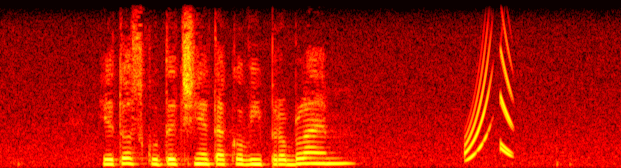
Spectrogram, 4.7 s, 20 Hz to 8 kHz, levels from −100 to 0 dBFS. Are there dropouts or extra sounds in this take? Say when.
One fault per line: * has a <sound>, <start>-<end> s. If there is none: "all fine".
* has a chirp, 3.5-3.9 s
